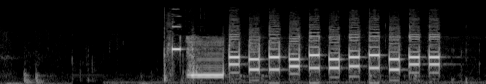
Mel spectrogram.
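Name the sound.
telephone dialing tones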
